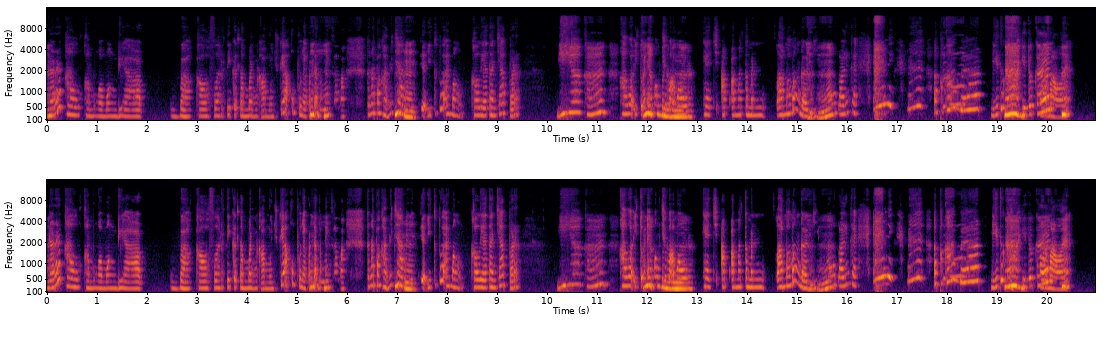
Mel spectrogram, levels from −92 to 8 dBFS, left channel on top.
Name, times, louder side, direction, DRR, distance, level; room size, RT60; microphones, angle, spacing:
voice 1, 0.0-1.9 2.5-5.3 6.0-9.5 11.5-12.8 13.1-17.7 18.0-19.4 19.9-20.5, right 4 dB, 75° right, 0.5 m, -28 dB
voice 2, 5.3-5.6 7.0-7.4 10.2-11.2 11.9-12.9 15.2-15.7 16.5-16.7 18.1-18.4 19.1-20.5, left 3 dB, 55° left, 0.7 m, -20 dB
3.1 x 2.5 x 2.7 m
head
